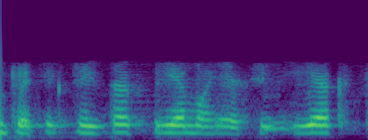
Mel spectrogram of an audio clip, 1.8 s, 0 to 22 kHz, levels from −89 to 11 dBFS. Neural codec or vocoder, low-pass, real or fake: codec, 16 kHz in and 24 kHz out, 0.6 kbps, FireRedTTS-2 codec; 3.6 kHz; fake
